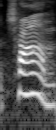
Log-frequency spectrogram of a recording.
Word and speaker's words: Thiam: Th- Thiam, that's how you say it.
